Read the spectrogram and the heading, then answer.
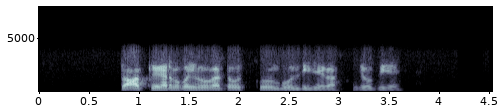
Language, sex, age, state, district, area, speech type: Hindi, male, 30-45, Madhya Pradesh, Harda, urban, conversation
